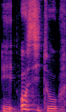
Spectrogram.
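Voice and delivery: ordinary delivery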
